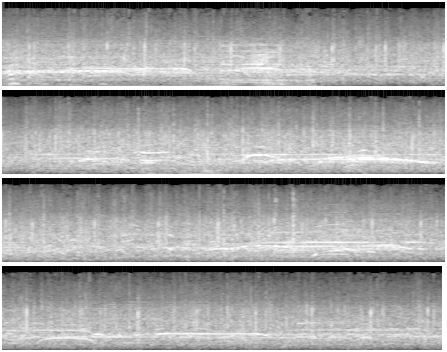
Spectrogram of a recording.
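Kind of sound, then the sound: crowd, audience clapping hands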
